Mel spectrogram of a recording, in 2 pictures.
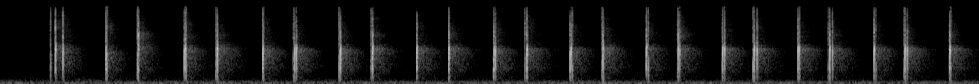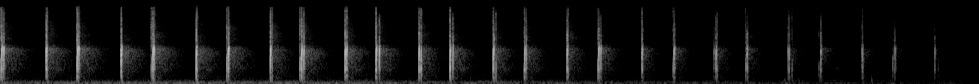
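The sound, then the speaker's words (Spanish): Rhythmic flamenco hand clapping, palmas, a long run of sharp, evenly spaced claps at a steady brisk tempo that grow gradually quieter toward the end. “Palmas.”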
